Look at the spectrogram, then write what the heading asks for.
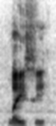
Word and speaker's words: Lacey: Um, Lacey. Okay, Laci. Lacey. Yeah, it's a female. Laci or Y? Why? Oh, Yeah. Lac. Very good. Cool. Rhymes with Stacy and Macy, and Spacey and Tracy.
